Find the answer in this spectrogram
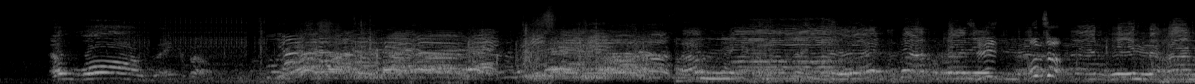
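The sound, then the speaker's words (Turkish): A large crowd at a health workers' protest chants and shouts together in unison, loud, the rhythmic voices rising into a sustained roar that continues through to the end. “Sağlık çalışanlarının protesto eylemine yurttaşlar da evlerinin pencere ve balkonlarından alkışlarla destek verdi.”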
